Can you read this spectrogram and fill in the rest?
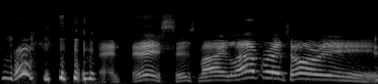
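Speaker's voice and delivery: slow, drawn-out Plankton villain voice; lightly voiced Plankton gloating over his lab; Plankton impression.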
